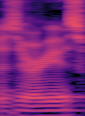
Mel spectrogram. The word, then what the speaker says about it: Azureus: co-founded the product and i call it azeris by the way most people call it azureus which is probably the pronunciation but i wrote it so i get to call it I want so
